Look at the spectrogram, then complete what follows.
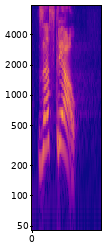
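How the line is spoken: Shout. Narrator (Russian): закричал Вадик

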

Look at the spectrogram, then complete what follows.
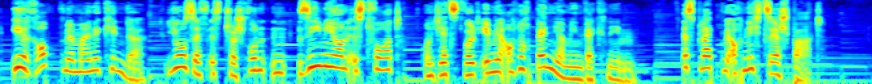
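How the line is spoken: Exclaiming. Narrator (German): Jakob rief aus

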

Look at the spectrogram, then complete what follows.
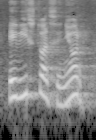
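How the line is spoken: Exclaiming. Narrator (Spanish): exclamaba

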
